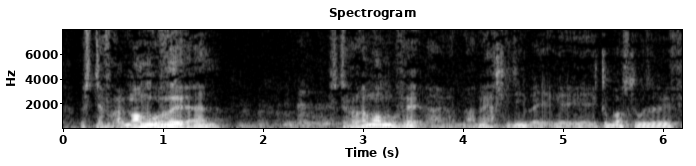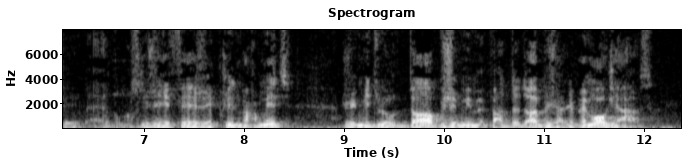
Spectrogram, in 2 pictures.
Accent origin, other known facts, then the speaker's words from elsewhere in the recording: Liège, Wallonia, Belgium; Je me souviens quand j'étais enfant, on habitait à Liège, près de la place du marché.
